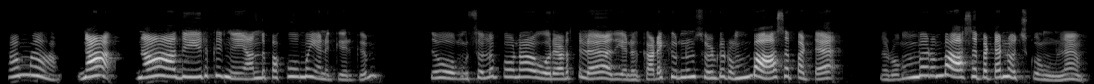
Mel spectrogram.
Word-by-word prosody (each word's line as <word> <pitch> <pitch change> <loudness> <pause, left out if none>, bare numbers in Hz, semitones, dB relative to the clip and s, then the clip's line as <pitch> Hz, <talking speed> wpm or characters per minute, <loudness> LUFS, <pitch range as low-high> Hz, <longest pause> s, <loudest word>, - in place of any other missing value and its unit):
ஆமா. 425 +1 -2 0.5
நான் 400 +4 +10 0.4
நான் 390 +5 +7
அது 355 0 -1
இருக்குங்க. 385 -4 -4 0.2
அந்த 295 +4 -4
பக்குவமும் 355 +2 -4
எனக்கு 230 -2 -11
இருக்கு. 210 +2 -12 0.7
ஸோ, 300 - -6 0.4
சொல்லப்போனா 345 +2 -5 0.2
ஒரு 260 -1 -2
இடத்தில 280 +2 -5 0.2
அது 245 - -5
எனக்கு 215 0 -8
கடைக்கணும்னு 330 +7 -2
சொல்லிட்டு 295 +1 -5
ரொம்ப 325 +7 -1 0.2
ஆசைப்பட்டேன். 295 - -2 0.5
நான் 220 -1 -13
ரொம்ப, 315 +7 -2
ரொம்ப 405 +3 -2
ஆசைப்பட்டேன்னு 335 0 -1
வச்சுக்கோங்களேன். 240 - -7
325 Hz, 130 wpm, -22 LUFS, 260-360 Hz, 0.7 s, நான்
